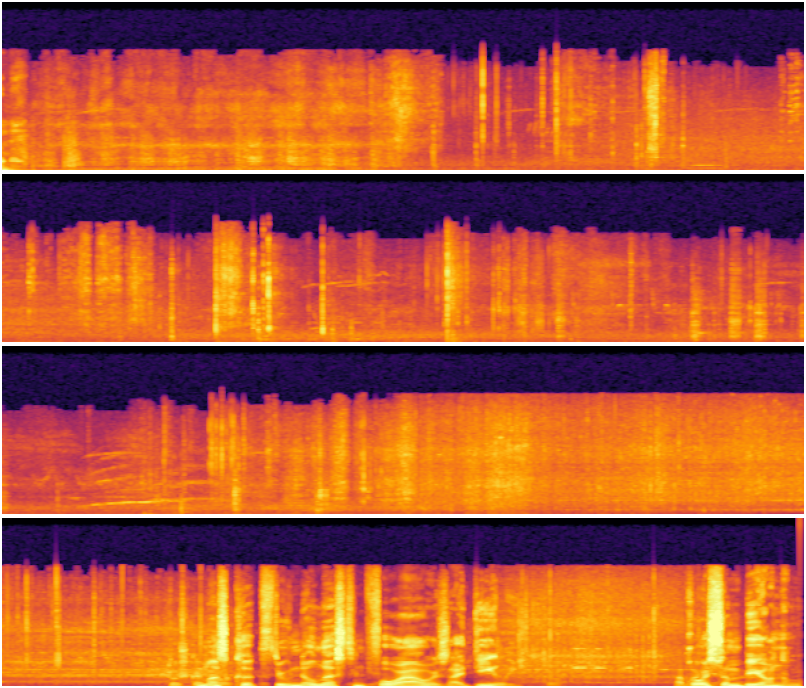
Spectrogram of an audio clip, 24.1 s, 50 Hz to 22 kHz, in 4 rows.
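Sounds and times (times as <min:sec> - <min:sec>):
wire creaking: 0:13.1 - 0:19.9, 0:21.8 - 0:23.3.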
